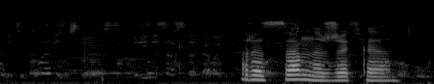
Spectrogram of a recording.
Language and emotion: Russian, neutral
